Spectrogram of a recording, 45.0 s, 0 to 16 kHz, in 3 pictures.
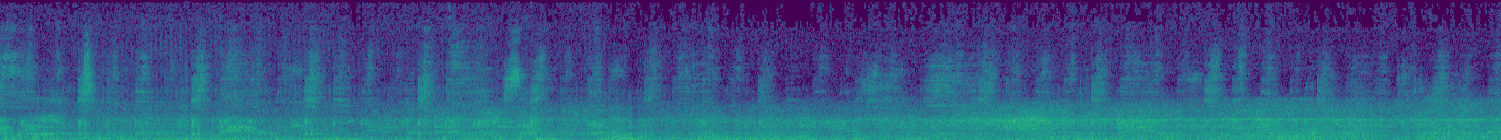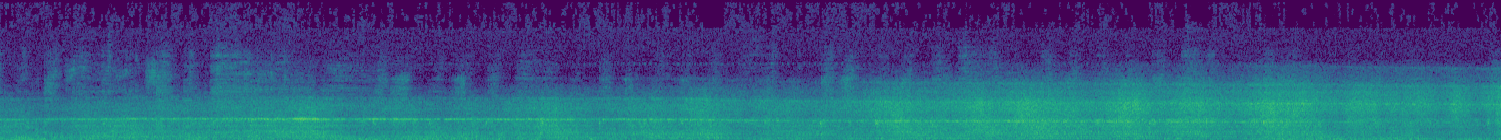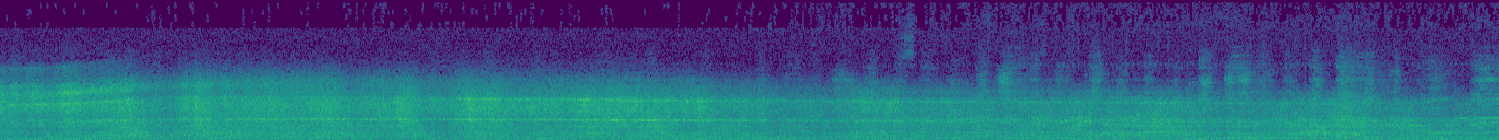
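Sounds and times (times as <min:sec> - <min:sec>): jet engines in flight: 0:00.0 - 0:45.0.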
